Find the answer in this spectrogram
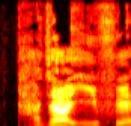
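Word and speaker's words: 大宰府: 일본 왕이 대제부에 그렇게 명했다는데, 우선 일본식 발음으로 다자 이후에 해당하는 이 대제부란 어떤 것인지 윤재훈 연구위원의 설명을 들어보기로 하죠.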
